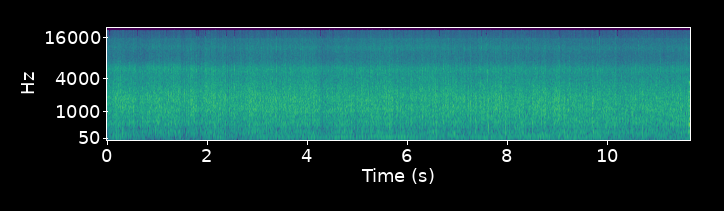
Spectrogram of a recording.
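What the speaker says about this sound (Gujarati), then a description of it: "આય વરસાદ આય." A torrential downpour drums on the ground in an even, continuous roar of rain, close and loud from start to finish without any talking.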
